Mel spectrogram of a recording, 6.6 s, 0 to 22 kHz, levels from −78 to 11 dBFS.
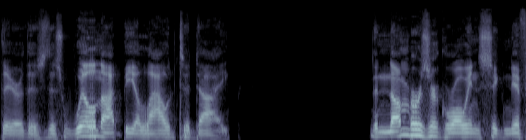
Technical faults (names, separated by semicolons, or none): Bluetooth stutter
